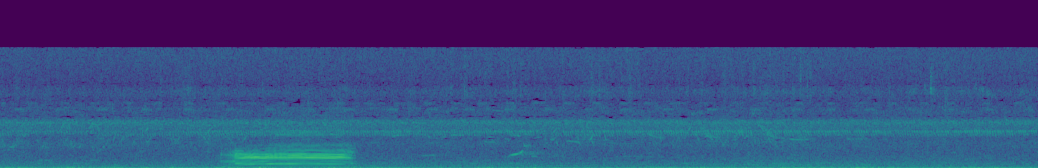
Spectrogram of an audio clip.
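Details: A sheep on the field gives one short, wavering bleat lasting under a second, then only low background rumble and a steady high-pitched hiss remain.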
